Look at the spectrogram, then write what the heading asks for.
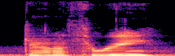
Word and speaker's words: GATA3: The way that I'm remembering this one is get a T cell, so GAT, and also 3 rhymes with T, so GATA3.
